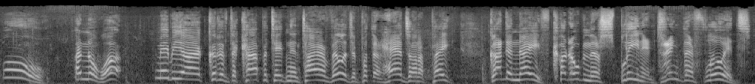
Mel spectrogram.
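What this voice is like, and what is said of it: Shrek's Scottish ogre voice. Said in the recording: “Mike Myers playing an ogre with a Scottish accent”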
